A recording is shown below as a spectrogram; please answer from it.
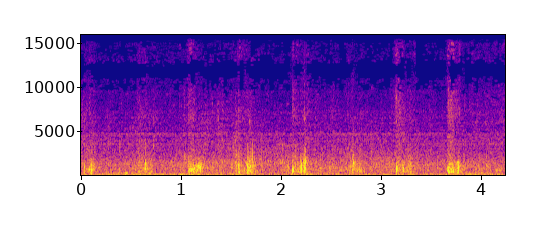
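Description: Footsteps walking on a gravel path, an even pace of about two steps a second.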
